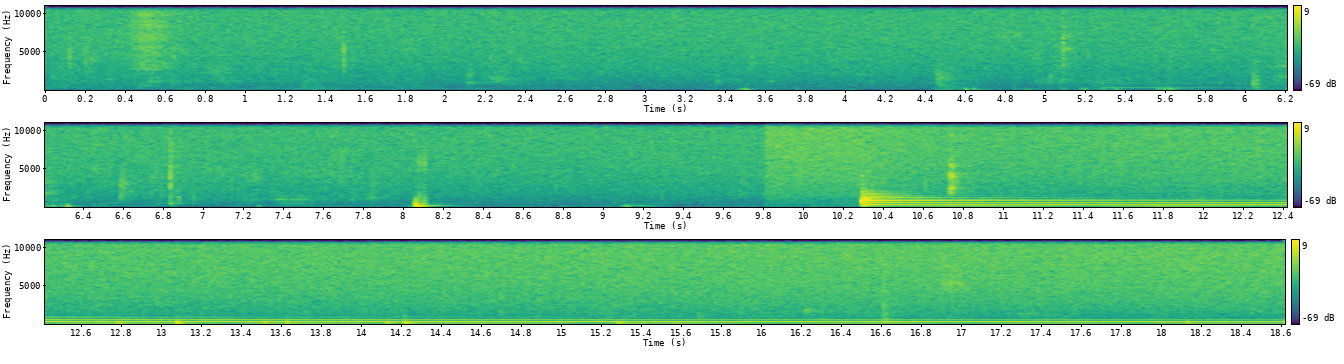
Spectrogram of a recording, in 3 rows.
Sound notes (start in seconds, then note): 10.3 gong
